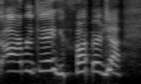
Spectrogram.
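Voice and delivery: mock high yell. Speaker demonstrates the phrase they yell at themselves in the car, yelling. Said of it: "I'm yelling".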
